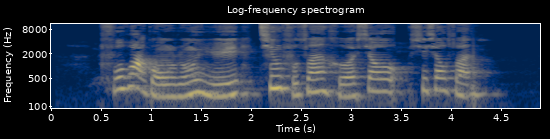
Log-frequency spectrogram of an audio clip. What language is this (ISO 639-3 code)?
zho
